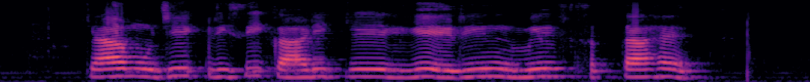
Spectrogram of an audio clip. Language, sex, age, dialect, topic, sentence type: Hindi, female, 25-30, Marwari Dhudhari, banking, question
